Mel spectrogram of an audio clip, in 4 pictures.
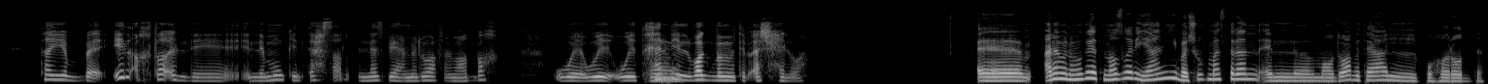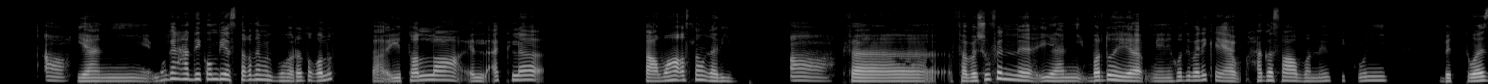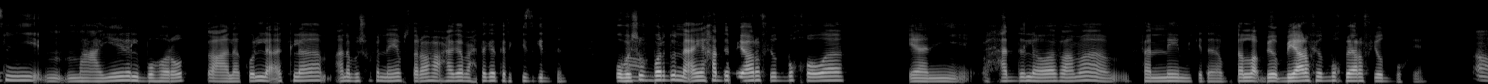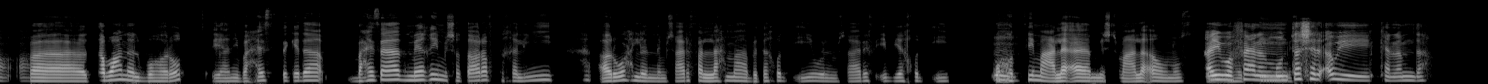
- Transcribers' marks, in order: tapping; other background noise
- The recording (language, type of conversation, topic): Arabic, podcast, إزاي بتحوّل مكونات بسيطة لوجبة لذيذة؟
